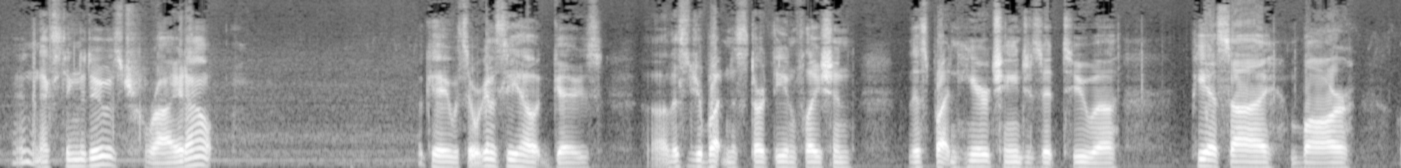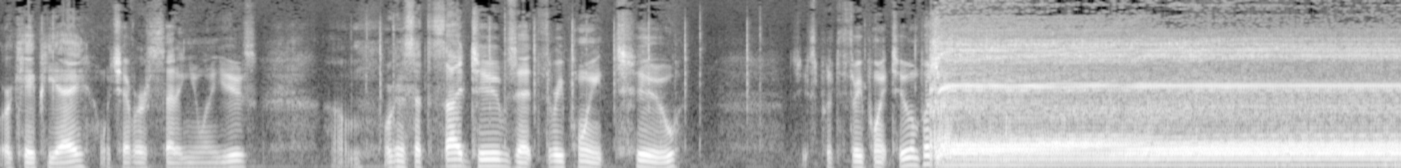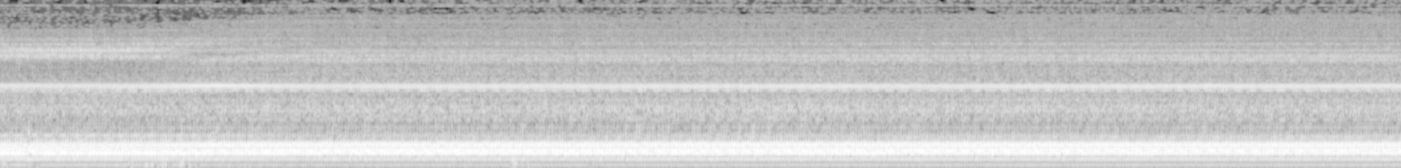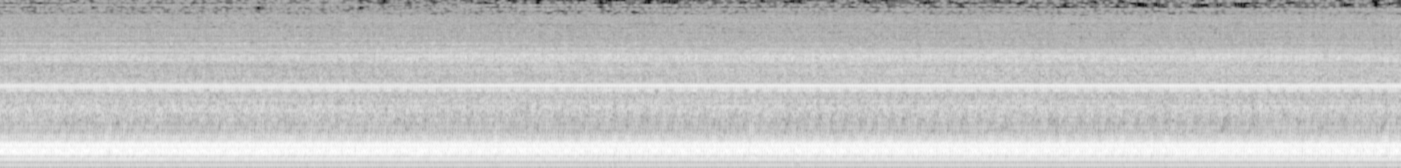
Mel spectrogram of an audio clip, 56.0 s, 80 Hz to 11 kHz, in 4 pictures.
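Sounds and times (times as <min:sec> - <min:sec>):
high whine: 0:00.0 - 0:08.6, 0:23.3 - 0:56.0
electric air pump running: 0:23.3 - 0:56.0.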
